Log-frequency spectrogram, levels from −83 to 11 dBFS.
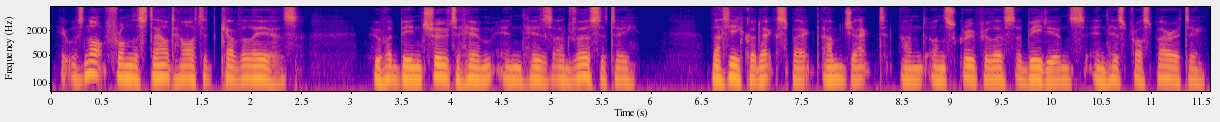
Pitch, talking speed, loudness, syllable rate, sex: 125 Hz, 140 wpm, -16 LUFS, 4.6 syllables/s, male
